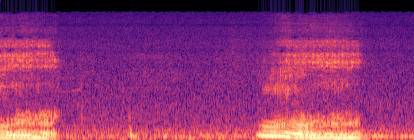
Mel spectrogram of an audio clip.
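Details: Sleeping bulldog, dozed off on a person, snoring: two loud, low, rattling snores about two seconds apart with quiet breathing between, typical of a flat-faced dog.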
